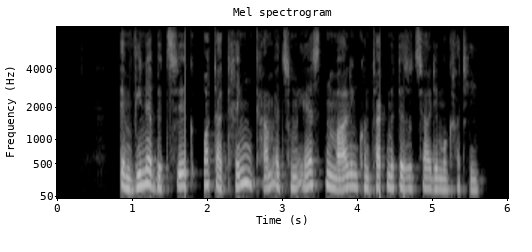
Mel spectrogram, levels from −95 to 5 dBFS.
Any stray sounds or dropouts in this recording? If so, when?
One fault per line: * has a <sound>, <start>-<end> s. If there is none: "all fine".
all fine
